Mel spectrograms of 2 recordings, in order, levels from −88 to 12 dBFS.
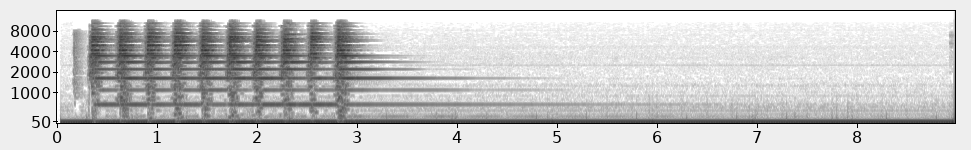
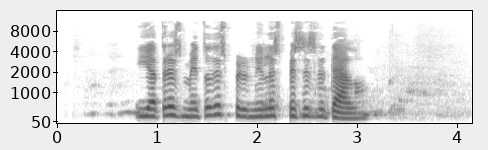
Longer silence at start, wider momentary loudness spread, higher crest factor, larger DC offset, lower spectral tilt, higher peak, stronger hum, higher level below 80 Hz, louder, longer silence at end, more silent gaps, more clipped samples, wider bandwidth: second, 0 s vs 0.7 s; first, 21 LU vs 10 LU; second, 14 dB vs 22 dB; first, 9% vs under 0.1%; second, 0.5 dB/octave vs -4 dB/octave; first, 0 dBFS vs -6 dBFS; neither; first, -22 dBFS vs -80 dBFS; first, -6 LUFS vs -27 LUFS; second, 0 s vs 0.7 s; neither; first, 1% vs under 0.1%; about the same, 12 kHz vs 11.5 kHz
